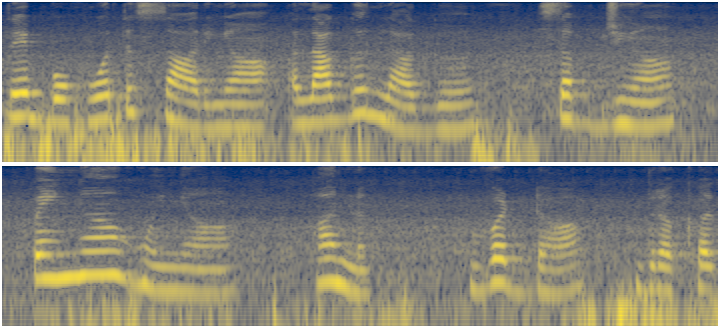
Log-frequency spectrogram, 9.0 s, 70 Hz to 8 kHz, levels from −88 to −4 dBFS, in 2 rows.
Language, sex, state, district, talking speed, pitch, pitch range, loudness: Punjabi, female, Punjab, Kapurthala, 75 wpm, 215 Hz, 190-255 Hz, -17 LUFS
